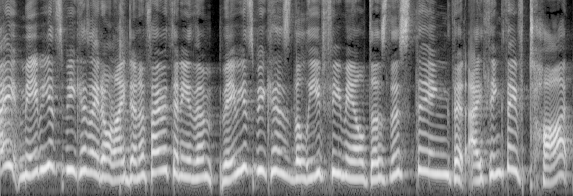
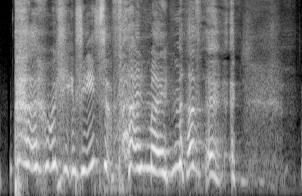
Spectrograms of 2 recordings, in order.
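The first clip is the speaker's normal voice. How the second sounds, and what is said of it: Breathy exhaling voice without breath support. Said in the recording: “they exhale either while they're speaking or right before. So they have no breath support. And so they sound like this ... it's like they've got the black lung while they're talking”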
